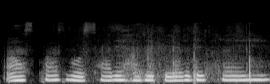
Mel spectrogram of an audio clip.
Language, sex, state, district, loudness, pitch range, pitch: Hindi, female, Madhya Pradesh, Bhopal, -15 LUFS, 190-205 Hz, 195 Hz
